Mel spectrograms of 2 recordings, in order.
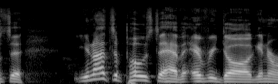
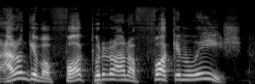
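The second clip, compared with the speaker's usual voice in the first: raised, forceful comeback; angry retort; 8 semitones higher, 4 dB louder than usual. Retold or imitated. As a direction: re-enact snapping back at the owner. Retold shouting match.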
